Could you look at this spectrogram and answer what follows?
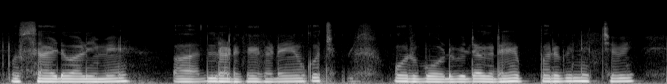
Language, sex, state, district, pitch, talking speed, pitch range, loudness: Hindi, male, Uttar Pradesh, Saharanpur, 130 Hz, 110 wpm, 125-140 Hz, -14 LUFS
